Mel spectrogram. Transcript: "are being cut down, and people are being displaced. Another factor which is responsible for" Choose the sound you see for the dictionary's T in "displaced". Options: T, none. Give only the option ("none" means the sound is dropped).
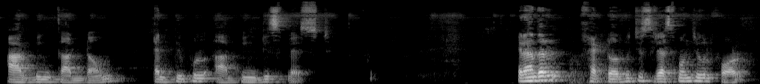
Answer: T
